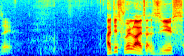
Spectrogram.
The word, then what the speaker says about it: Zeus: I just realized that Zeus rhymes with goose have you heard that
